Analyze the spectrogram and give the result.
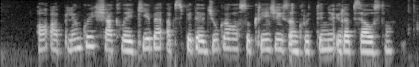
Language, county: Lithuanian, Vilnius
